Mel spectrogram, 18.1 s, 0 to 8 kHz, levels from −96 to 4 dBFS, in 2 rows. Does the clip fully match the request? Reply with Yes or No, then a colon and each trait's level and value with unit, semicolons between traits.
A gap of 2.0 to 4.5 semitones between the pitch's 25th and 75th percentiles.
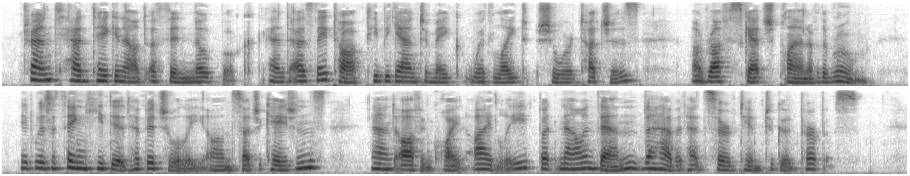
Yes: average, 4.2 semitones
